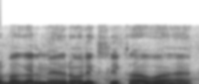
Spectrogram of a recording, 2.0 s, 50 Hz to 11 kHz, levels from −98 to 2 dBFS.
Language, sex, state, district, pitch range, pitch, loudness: Hindi, male, Jharkhand, Ranchi, 100-110 Hz, 105 Hz, -16 LUFS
